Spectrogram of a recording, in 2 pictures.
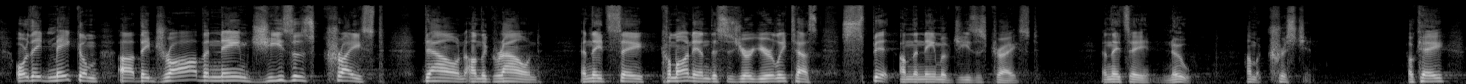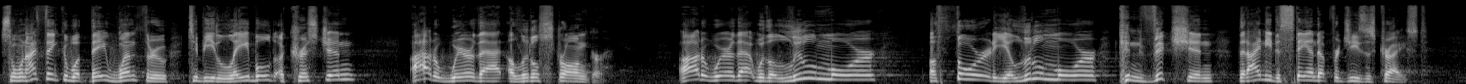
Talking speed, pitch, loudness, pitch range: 175 wpm, 160 Hz, -20 LUFS, 140-195 Hz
